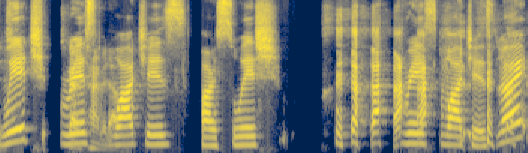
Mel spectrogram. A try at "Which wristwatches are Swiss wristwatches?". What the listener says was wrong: Sort of. You said swish.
